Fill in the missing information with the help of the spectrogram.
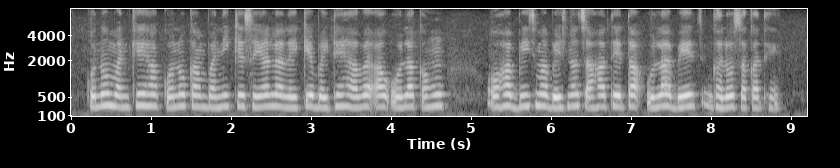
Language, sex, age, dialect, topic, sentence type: Chhattisgarhi, female, 18-24, Western/Budati/Khatahi, banking, statement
